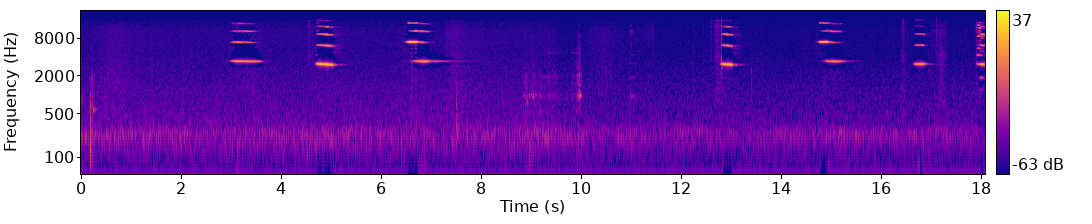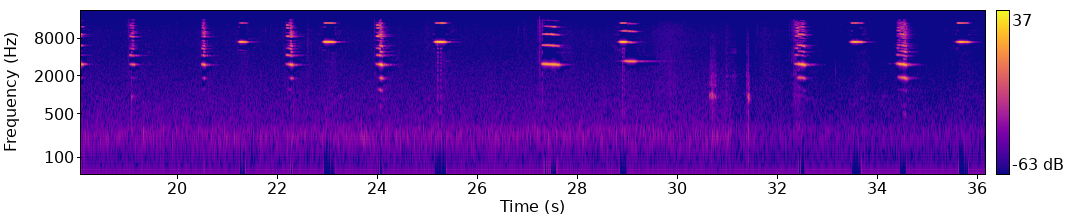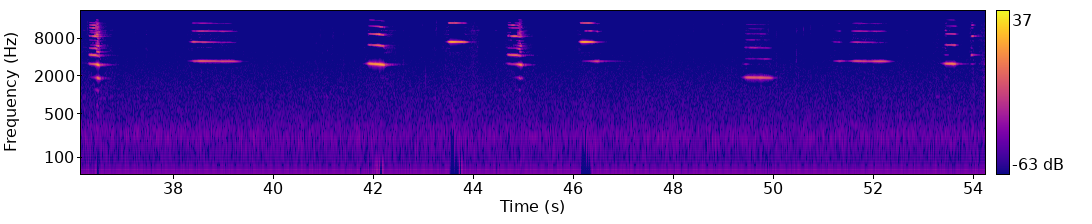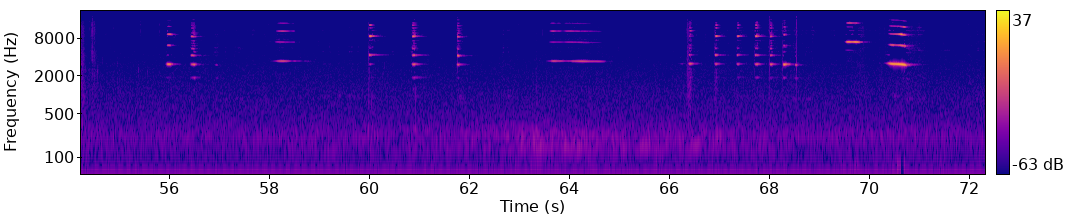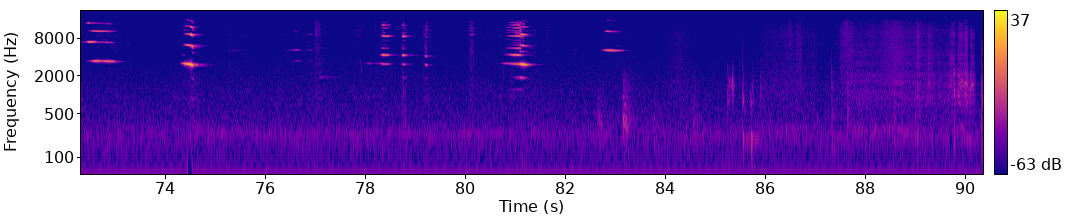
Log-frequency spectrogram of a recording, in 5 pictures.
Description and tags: This is a "squeak" sound from my teapot's handle ! Recorded with Sony PCM-D50
teapot, metal, squeak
